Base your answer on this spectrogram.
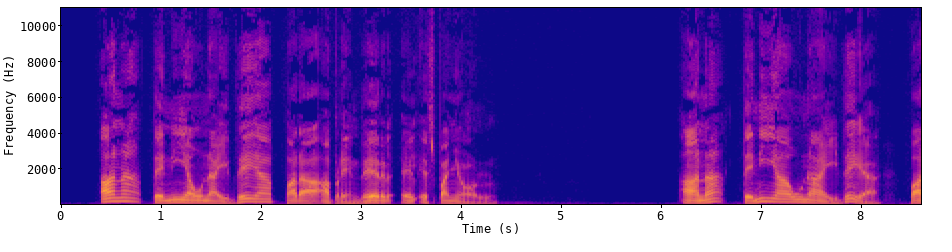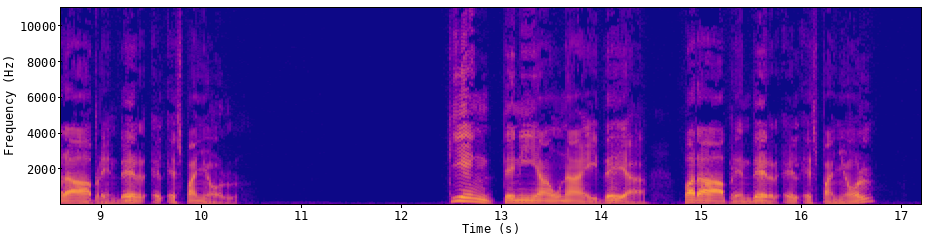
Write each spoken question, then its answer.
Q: ¿Quién tenía una idea para aprender el español?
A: Ana.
